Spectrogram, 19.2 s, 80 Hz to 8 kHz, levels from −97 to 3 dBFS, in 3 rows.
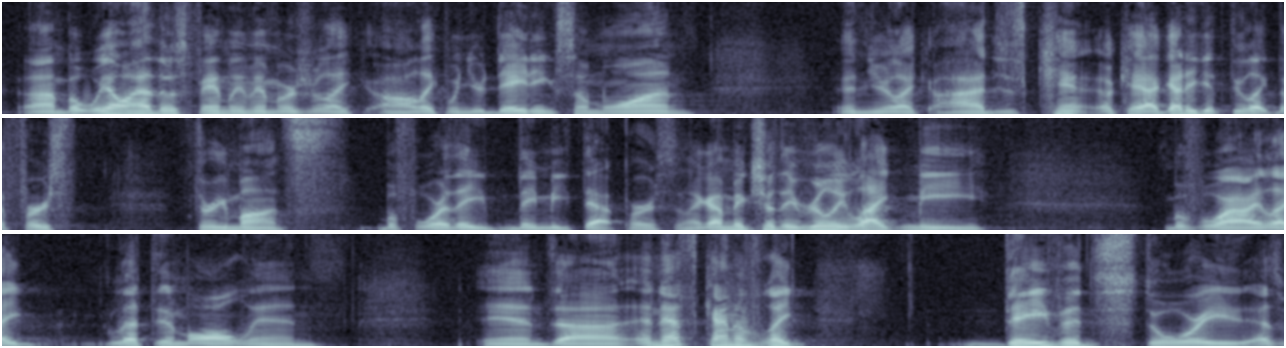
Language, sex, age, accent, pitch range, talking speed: English, male, 20-39, American, 120-155 Hz, 210 wpm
